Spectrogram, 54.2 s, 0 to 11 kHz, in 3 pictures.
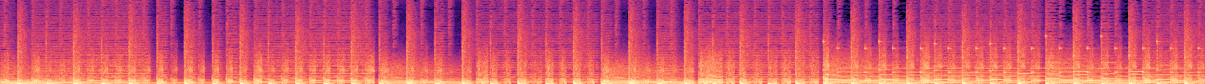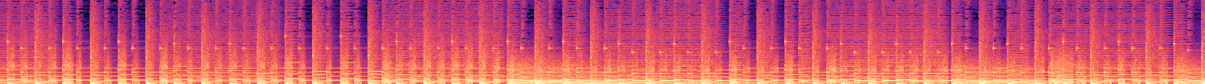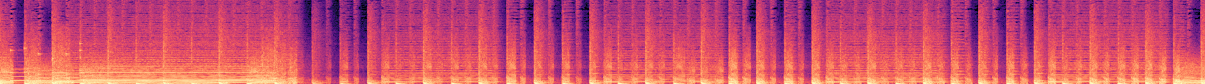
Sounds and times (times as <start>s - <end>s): Techno: 0.0s - 54.2s.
